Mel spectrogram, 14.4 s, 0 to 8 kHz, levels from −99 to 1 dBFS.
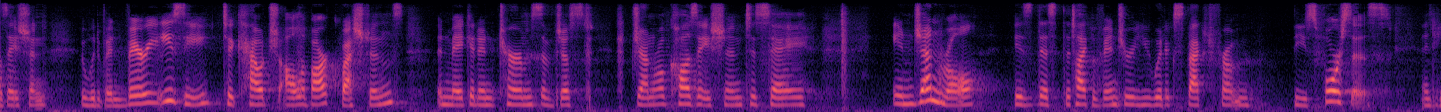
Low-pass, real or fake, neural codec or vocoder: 7.2 kHz; fake; codec, 16 kHz, 0.8 kbps, ZipCodec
